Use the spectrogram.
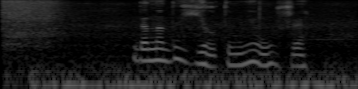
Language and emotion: Russian, angry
